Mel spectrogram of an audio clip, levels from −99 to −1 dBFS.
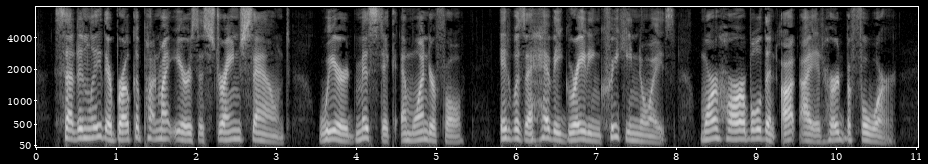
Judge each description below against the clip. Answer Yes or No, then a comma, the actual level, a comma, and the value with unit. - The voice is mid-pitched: Yes, medium, 165 Hz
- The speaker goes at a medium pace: Yes, average, 145 wpm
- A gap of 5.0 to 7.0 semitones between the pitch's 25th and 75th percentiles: No, average, 3.8 semitones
